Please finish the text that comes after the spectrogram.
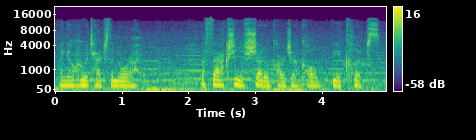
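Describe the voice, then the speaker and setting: Blunt young huntress played by an actress. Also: female voice, fairly low pitch, steady tone, normal speed, music in the background, natural voice. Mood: serious, urgent. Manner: direct, wry.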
